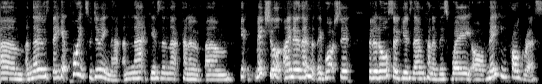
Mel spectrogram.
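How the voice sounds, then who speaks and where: Speaking with a British accent, a woman with a fairly high, somewhat breathy voice moves at a moderate pace with lively intonation and hardly any pauses. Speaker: professor. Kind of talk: conference presentation. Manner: hesitant, many fillers.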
